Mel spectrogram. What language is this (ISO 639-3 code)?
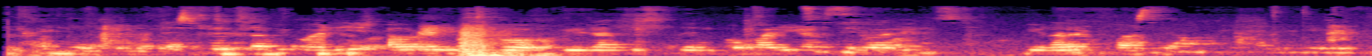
eus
